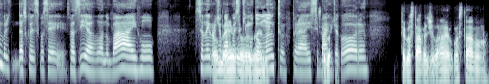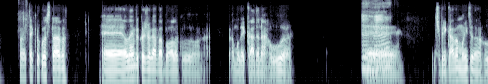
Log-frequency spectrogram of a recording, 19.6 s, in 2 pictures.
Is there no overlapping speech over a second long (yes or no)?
no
